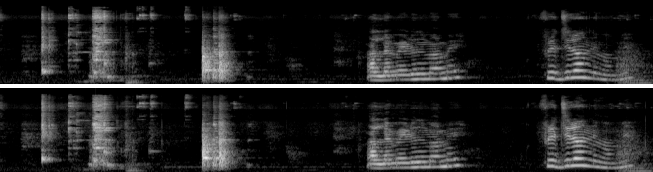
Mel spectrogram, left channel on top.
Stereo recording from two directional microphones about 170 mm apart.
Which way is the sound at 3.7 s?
15° right (ahead or behind).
